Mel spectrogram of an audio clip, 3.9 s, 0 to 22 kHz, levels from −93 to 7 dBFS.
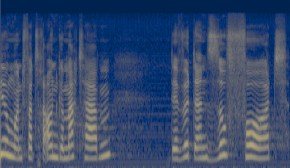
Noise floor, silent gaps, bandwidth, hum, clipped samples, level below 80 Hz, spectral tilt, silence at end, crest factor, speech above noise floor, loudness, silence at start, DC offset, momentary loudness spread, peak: -60 dBFS; none; 16.5 kHz; none; under 0.1%; -70 dBFS; -1.5 dB/octave; 0 s; 18 dB; 30 dB; -29 LUFS; 0 s; under 0.1%; 6 LU; -12 dBFS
